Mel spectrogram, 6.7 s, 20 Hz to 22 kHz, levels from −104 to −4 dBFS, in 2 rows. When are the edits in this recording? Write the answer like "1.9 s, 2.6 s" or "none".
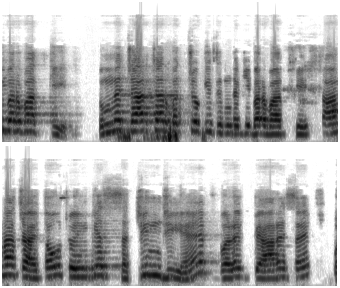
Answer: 3.2 s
